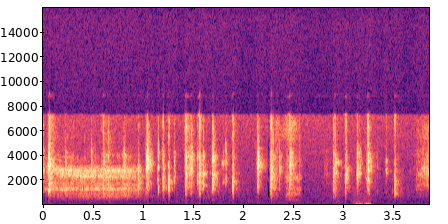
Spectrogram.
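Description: Rapid keyboard typing as someone looks something up, a flurry of irregular clicks and clacks in quick bursts with short pauses between them, heard on its own without voices.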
